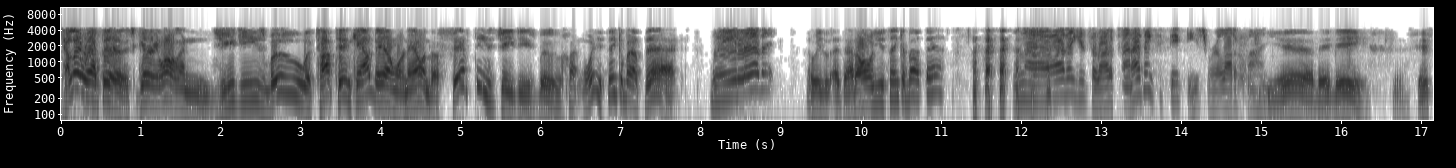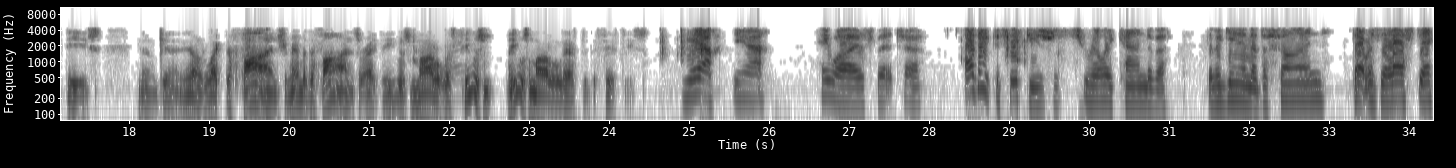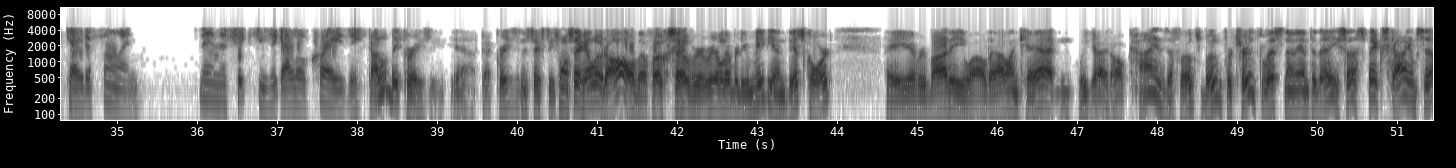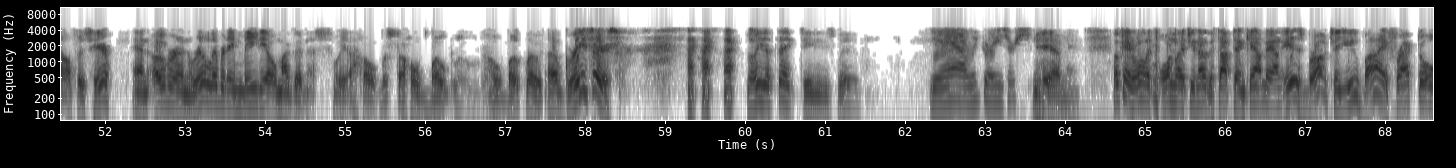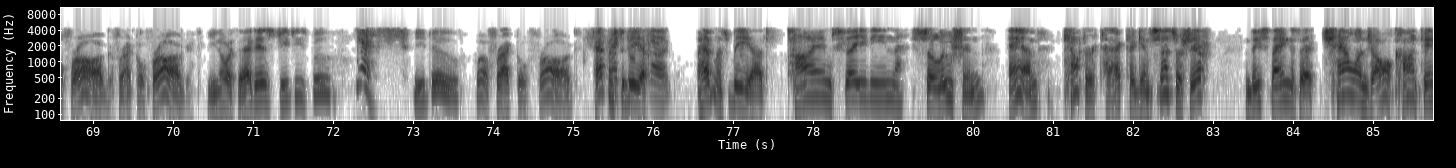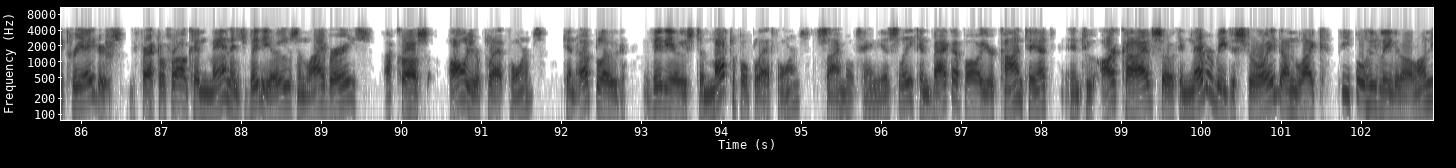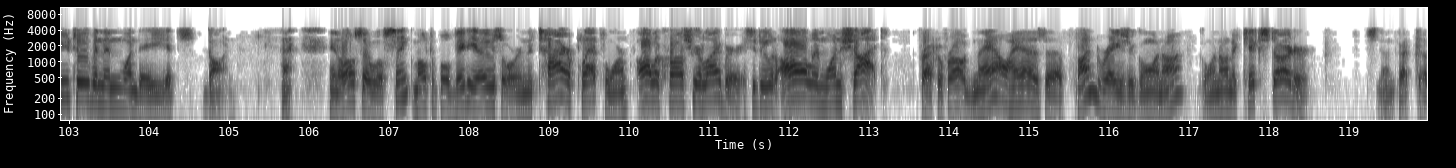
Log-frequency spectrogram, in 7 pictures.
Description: Top Ten Countdown - 1950 Genre Oldies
